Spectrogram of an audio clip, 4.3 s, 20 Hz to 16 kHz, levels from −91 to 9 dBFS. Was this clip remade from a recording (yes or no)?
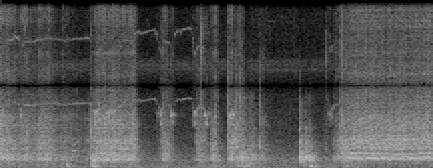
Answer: no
